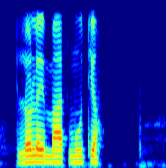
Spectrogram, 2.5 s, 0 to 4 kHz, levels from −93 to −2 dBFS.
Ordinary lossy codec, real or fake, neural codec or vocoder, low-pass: none; real; none; 3.6 kHz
